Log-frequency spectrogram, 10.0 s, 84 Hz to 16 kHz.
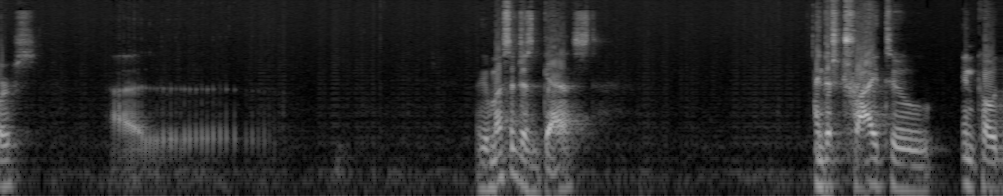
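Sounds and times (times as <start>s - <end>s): man's drawn-out uh with vocal fry: 1.2s - 2.7s.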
